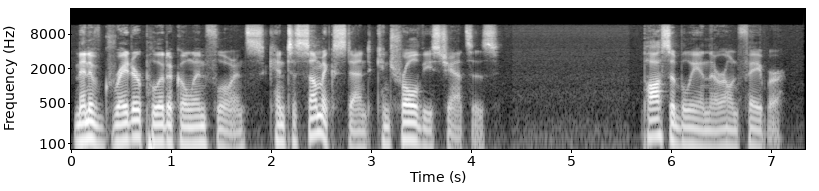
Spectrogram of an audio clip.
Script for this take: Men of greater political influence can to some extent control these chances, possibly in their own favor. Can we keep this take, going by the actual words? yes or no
yes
